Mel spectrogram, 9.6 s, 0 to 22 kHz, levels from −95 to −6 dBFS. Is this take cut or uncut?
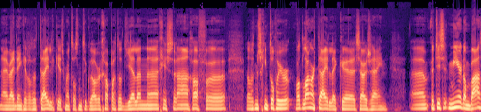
cut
